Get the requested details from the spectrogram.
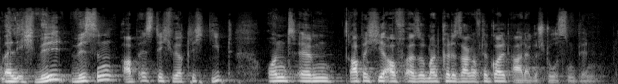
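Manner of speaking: ordinary delivery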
